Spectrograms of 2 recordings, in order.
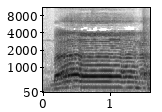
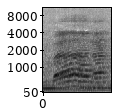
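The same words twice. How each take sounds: First: The long vowel is stretched far too long. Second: The long vowel lasts one beat. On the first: The speaker calls it wrong. "ketika membaca panjang itu kepanjangan" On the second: The speaker calls it right. "satu ayunan"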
